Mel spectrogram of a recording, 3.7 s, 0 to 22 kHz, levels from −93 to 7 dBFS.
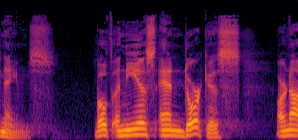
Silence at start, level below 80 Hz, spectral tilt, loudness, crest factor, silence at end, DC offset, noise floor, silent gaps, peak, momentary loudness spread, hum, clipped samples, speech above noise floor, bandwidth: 0 s; -60 dBFS; -5.5 dB/octave; -19 LUFS; 16 dB; 0 s; under 0.1%; -65 dBFS; none; -4 dBFS; 18 LU; none; under 0.1%; 45 dB; 14 kHz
